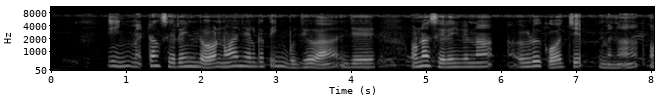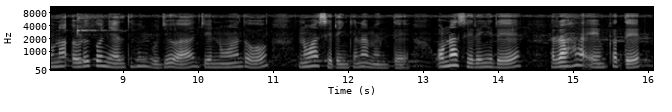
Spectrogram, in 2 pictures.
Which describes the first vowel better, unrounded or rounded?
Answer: unrounded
